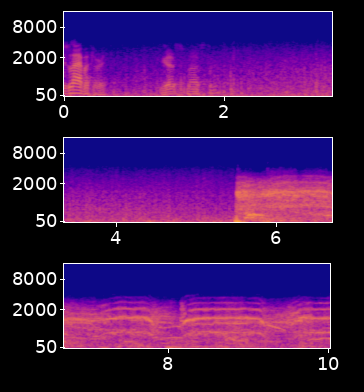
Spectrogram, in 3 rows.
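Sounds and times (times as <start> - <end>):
film soundtrack hiss and rumble: 0.0 - 10.0.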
